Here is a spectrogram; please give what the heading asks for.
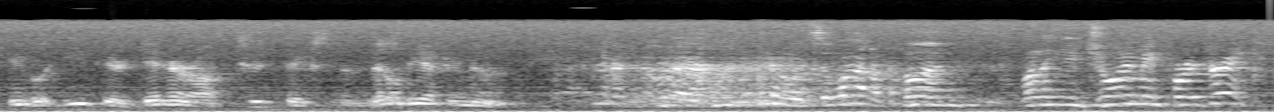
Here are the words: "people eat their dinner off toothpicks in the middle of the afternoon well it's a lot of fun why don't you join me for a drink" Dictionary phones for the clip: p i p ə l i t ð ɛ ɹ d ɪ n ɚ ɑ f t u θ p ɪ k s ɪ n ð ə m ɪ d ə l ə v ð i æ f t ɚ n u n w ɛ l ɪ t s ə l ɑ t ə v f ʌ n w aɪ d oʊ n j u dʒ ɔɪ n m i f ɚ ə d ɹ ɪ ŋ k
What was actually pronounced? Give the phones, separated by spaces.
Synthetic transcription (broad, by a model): p i p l i t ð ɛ ɹ d ɪ n ɚ ɑ f t u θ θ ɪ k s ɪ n ð ə m ɪ d l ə ð i æ f t ɚ n u n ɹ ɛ w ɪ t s ə w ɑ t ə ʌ f ʌ n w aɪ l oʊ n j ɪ dʒ ɔɪ n m i f ɚ ə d ɹ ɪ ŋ k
